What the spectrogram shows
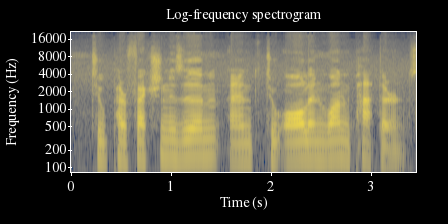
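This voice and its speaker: Speaking at a fairly slow pace with a Czech accent, the voice stays monotone and flat. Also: man. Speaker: YouTuber in addiction recovery. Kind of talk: personal storytelling. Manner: casual, with fillers.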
